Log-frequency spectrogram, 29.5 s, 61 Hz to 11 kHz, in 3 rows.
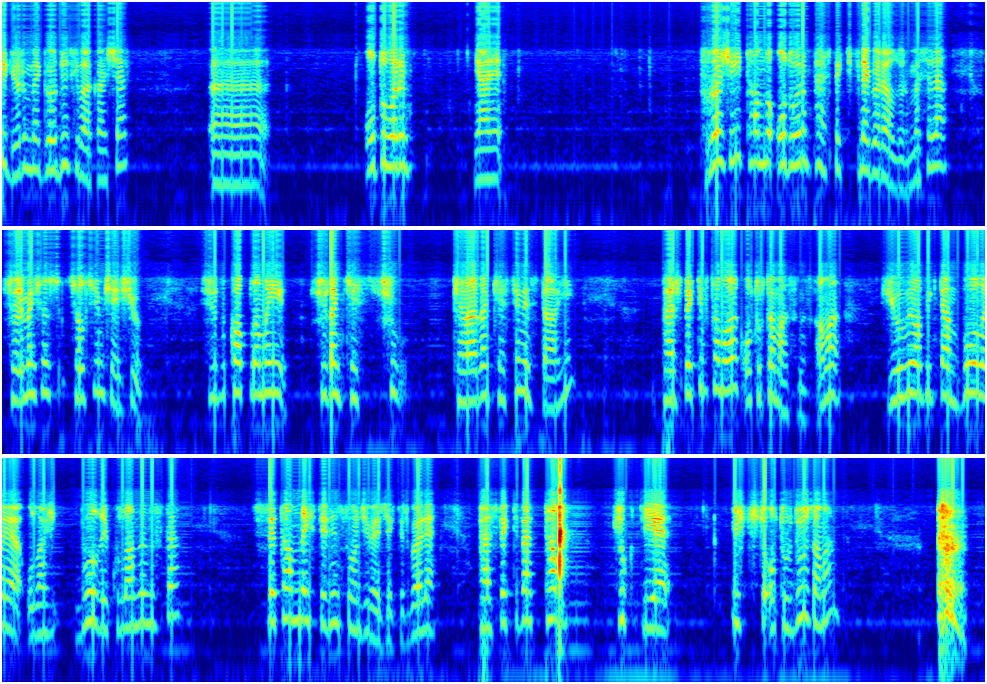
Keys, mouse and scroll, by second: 3.0 s, 3.6 click, 3.8 scroll down 1, 4.4 s, 5.6 click.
